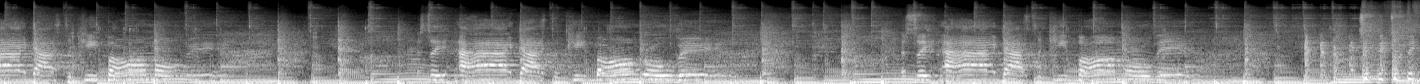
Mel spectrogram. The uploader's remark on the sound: Live at Nashville Sunday Night. By Lightning100.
